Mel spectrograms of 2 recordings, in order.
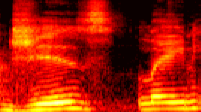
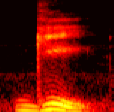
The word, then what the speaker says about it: Ghislaine: Oh, by the way, Tisa, that's how you pronounce her name. Not Jiz Lane, even though it's kind of cute, you know, like Jizz, but no, it's Gee.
